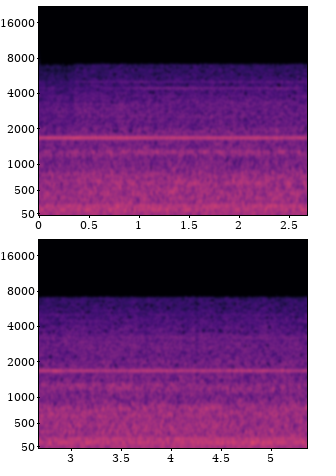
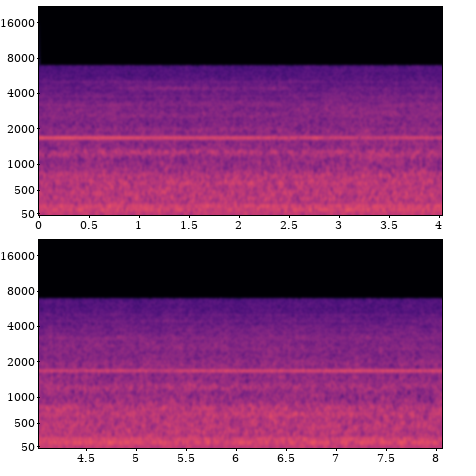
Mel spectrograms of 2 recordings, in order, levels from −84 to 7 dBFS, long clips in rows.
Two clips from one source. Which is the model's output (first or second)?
second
